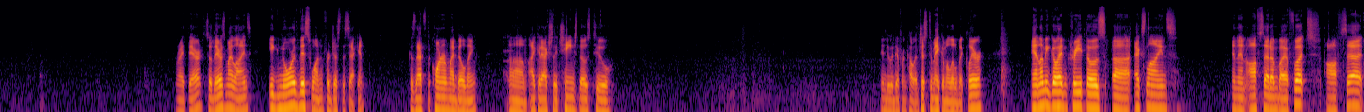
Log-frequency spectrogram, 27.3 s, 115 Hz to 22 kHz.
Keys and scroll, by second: 15.4 Escape, 22.8 Return.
